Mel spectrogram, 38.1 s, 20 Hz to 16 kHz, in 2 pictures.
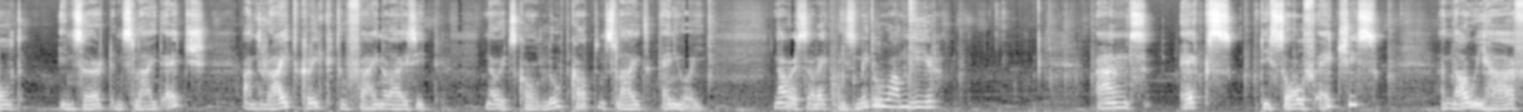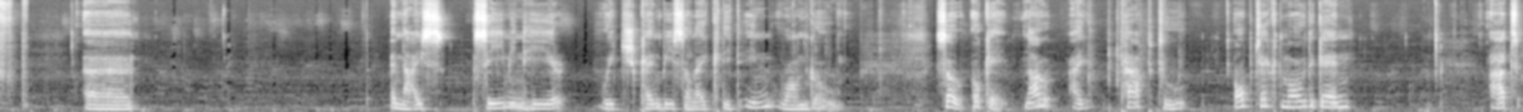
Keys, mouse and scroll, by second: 3.3 right click, 10.4 2, 14.8 x, 15.7 click, 17.6 middle click, 25.2 middle click, 29.2 3, 30.5 click, 31.0 middle click, 33.0 Tab, 37.6 click.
